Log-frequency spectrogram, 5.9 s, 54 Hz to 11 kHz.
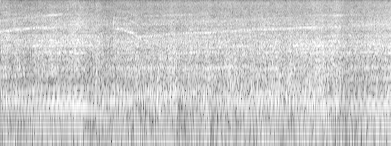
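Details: Lexmoto LXR 125 at 1,000 miles after a modification: strong, steady engine drone rising and settling with throttle over road noise. The previous rattle, suspected in the exhaust baffles, is gone. Normal running under way.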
